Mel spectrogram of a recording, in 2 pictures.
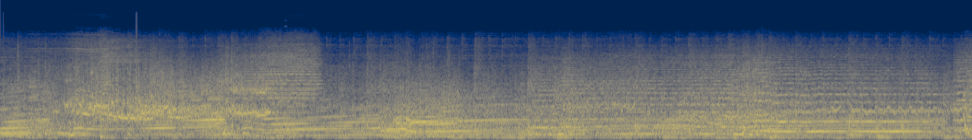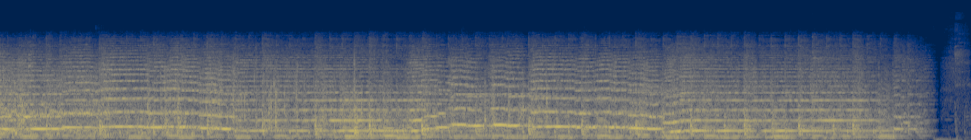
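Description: Car engine revving and vroom-like motor noises woven into an instrumental theme tune, with squealing, skidding tones over steady music that plays loud and continuously for nearly half a minute before fading at the end.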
